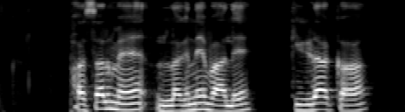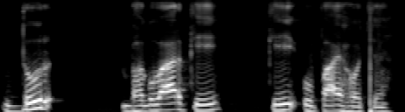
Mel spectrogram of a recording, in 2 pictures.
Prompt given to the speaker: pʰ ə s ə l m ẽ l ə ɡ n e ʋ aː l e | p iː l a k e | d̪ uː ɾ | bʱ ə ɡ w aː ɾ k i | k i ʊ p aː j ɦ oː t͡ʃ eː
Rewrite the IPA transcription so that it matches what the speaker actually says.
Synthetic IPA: pʰ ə s ə l m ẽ l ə ɡ n e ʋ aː l e | k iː ɽ a k a | d̪ uː ɾ | bʱ ə ɡ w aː ɾ k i | k i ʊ p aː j ɦ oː t͡ʃ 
